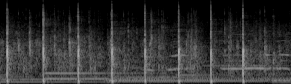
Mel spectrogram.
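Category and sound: crowd, audience hand clapping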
